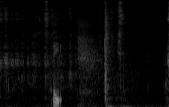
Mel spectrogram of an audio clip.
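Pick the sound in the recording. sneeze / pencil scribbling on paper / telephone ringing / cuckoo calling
pencil scribbling on paper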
